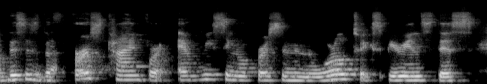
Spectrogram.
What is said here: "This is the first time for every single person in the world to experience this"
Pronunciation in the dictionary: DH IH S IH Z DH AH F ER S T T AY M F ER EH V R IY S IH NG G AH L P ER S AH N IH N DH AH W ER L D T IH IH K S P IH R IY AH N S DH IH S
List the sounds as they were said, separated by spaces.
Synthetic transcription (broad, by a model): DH IH S IH Z DH AH F ER S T T AY M F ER EH V R IY S IH NG G AH L P ER S AH N IH N DH AH W ER L D T IH IH K S P IH R IY AH N S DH IH S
